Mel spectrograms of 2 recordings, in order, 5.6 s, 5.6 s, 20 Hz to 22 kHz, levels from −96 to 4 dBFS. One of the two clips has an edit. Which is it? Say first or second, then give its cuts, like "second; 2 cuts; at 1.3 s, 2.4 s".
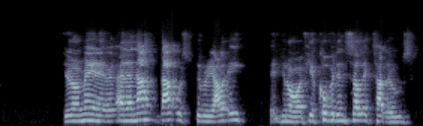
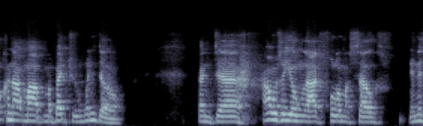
first; 1 cut; at 3.4 s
